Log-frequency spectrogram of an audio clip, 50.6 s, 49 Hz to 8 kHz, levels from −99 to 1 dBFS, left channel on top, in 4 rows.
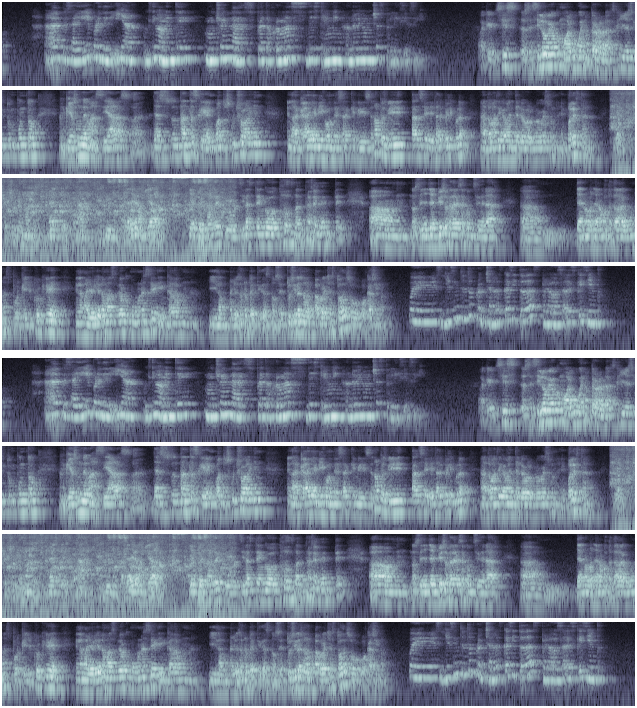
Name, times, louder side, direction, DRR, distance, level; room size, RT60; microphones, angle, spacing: voice 1, 0.6-8.4 46.1-49.9, left 1 dB, 30° right, -4 dB, 1.8 m, -26 dB
voice 2, 9.6-18.0 18.4-21.9 22.2-24.4 24.9-25.0 25.3-35.2 35.7-36.5 36.7-39.0 39.4-41.8 42.1-45.6, equal, 20° left, -5 dB, 2.5 m, -23 dB
sound 1, 24.8-30.0, equal, ahead, 2.8 m, -28 dB
5.3 x 5.2 x 4.9 m, 0.65 s
head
